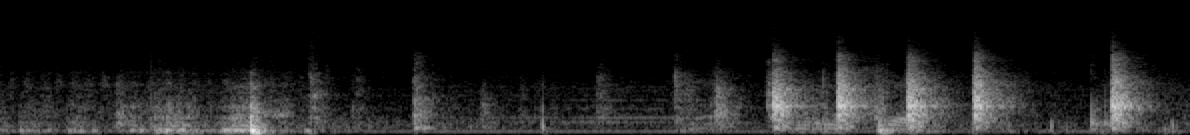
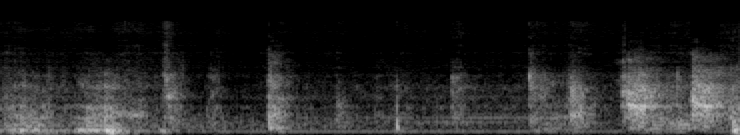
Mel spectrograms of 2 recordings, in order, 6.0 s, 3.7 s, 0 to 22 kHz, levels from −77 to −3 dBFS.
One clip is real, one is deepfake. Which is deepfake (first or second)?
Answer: second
